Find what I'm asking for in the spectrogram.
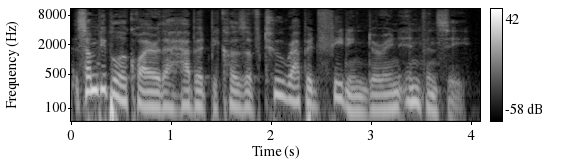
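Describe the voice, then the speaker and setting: Man acting pompous radio doctor, swooping pitch. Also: big pitch swings, fairly quick, mellow, husky, dry recording, studio quality. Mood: clinical, formal. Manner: formal, clinical. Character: inquisitive male physician, formal and pompously clinical. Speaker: community theatre actor. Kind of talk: 1940s radio comedy acting.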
